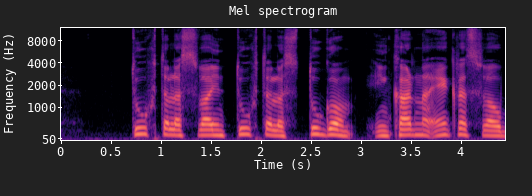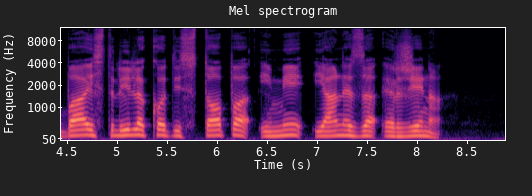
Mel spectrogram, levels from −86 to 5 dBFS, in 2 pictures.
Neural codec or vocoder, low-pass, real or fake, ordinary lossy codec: none; none; real; none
